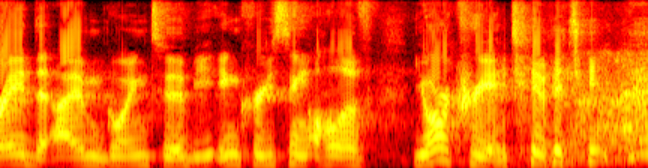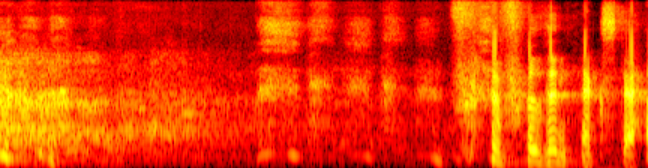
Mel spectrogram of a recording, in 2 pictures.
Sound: laughter

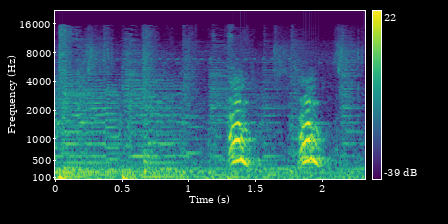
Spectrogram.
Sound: dog Barks

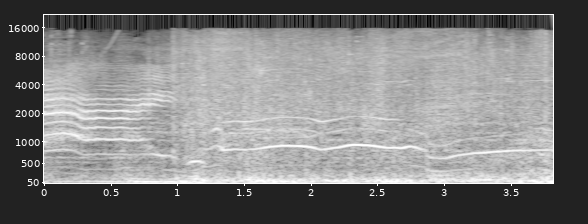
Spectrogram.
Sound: structure crumbles

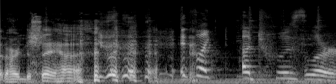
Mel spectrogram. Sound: laughs

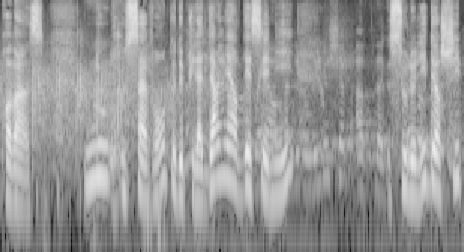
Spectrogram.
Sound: some Applause

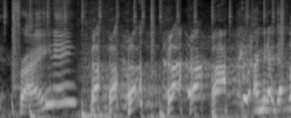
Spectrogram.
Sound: laughs

